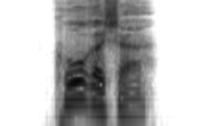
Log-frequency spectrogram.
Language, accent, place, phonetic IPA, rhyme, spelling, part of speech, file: German, Germany, Berlin, [ˈkoːʁɪʃɐ], -oːʁɪʃɐ, chorischer, adjective, De-chorischer.ogg
- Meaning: inflection of chorisch: 1. strong/mixed nominative masculine singular 2. strong genitive/dative feminine singular 3. strong genitive plural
